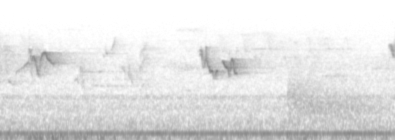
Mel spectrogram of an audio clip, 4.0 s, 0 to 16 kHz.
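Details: American redstart on 14 May 2012 at Great Swamp WMA, West Kingston, Rhode Island, singing short, high, thin sibilant phrases spaced over seconds, with other songbirds in the background over a steady low hum.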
